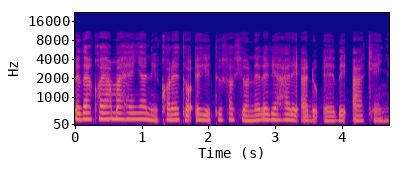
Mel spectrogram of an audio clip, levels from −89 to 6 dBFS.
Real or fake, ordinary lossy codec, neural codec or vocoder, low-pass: fake; none; vocoder, 24 kHz, 100 mel bands, Vocos; 10.8 kHz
